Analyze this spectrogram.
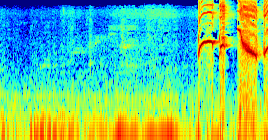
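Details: Orange-headed thrush lure song aimed at rival birds: three seconds of quiet low hum, then three loud, sharp whistled notes, the last one a long downward slur.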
